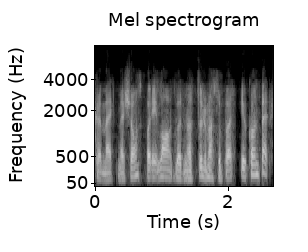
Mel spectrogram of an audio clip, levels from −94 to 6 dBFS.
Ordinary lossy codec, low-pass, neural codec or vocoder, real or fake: AAC, 32 kbps; 7.2 kHz; codec, 24 kHz, 0.9 kbps, WavTokenizer, small release; fake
